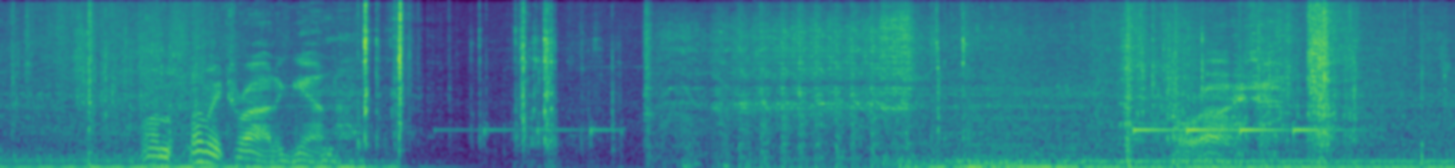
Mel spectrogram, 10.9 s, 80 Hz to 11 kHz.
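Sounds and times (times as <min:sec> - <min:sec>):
car engine cranking and idling: 0:00.0 - 0:10.9
dashboard warning chime beeping: 0:03.2 - 0:04.8, 0:08.5 - 0:10.3.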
